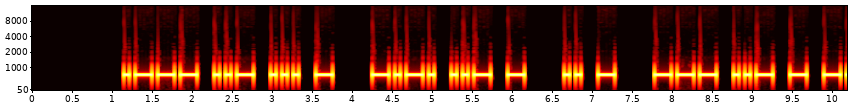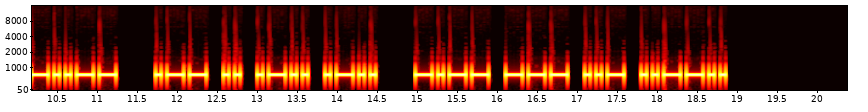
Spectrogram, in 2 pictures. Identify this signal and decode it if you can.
Morse code, heard as a keyed tone, about 17 wpm, 700 Hz. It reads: JUST CUT IT OUT, WILL YOU?
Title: Sentences from Top 1000 Words - Review Part 1 - 17wpm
